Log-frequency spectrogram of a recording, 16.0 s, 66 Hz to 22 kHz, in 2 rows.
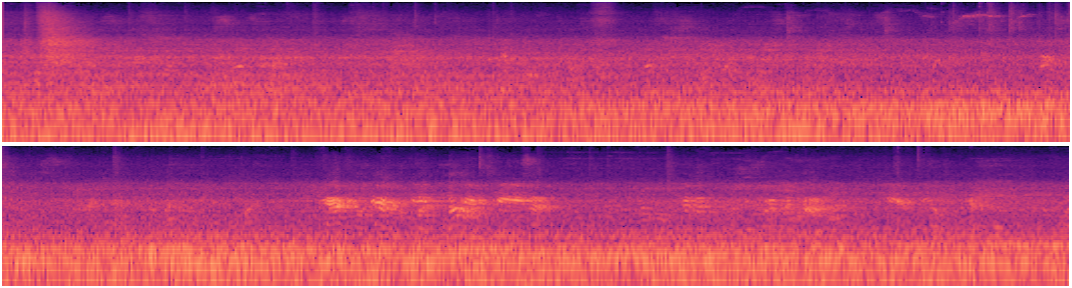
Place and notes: Yangpu District, Shanghai - Line 10 (Shanghai Metro)
from Wujiaochang station to East Yingao Road station, Binaural recording, Zoom H6+ Soundman OKM II
Shanghai, China, 25 November 2013, ~12:00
